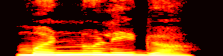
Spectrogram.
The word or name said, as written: ಮಣ್ಣುಳಿಗ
